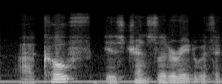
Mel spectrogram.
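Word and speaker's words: קוף: transliterated with a Q it's probably pronounced with uh your tongue a little bit against your pallet k k k um so it's it's not it's a not a k it's a um kind of a sound and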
